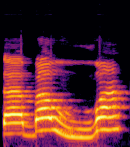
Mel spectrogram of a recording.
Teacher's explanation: واو مشدد ہے، اس پر ہم نے سختی بھی کرنی ہے اور 2 بار بھی پڑھنا ہے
